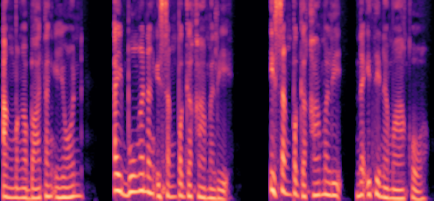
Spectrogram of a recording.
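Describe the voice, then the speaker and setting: A woman voicing a proud older rich matriarch in a dramatic story, calm, hard and without remorse. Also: sits low, moderate pace, no echo, clean studio sound. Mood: hard conviction. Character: cold, proud, unrepentant older wealthy matriarch.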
